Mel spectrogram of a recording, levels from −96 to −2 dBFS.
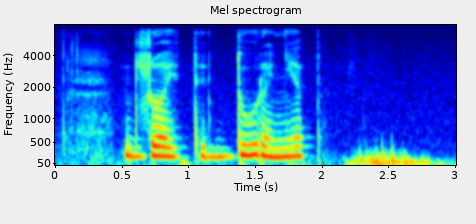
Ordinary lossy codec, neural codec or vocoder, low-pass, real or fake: none; vocoder, 44.1 kHz, 128 mel bands every 256 samples, BigVGAN v2; 7.2 kHz; fake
